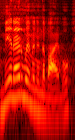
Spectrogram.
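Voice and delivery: ordinary delivery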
